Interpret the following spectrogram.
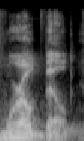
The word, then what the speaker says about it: WorldBLD: at World BLD Studios which I'm pretty sure is pronounced World build it's a Content creation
